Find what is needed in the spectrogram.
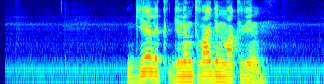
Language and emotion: Russian, neutral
